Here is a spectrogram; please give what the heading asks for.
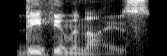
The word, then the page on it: dehumanize: British English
